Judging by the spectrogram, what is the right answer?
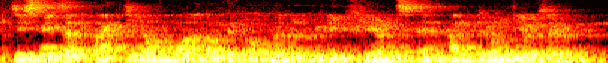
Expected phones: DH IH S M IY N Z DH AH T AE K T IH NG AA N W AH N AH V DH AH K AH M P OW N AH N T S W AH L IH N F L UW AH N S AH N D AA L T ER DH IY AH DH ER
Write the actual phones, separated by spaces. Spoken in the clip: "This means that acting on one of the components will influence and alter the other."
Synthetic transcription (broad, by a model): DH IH S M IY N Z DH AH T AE K T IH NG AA N W AH N AH V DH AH K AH M P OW N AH N T W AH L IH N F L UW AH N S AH N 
